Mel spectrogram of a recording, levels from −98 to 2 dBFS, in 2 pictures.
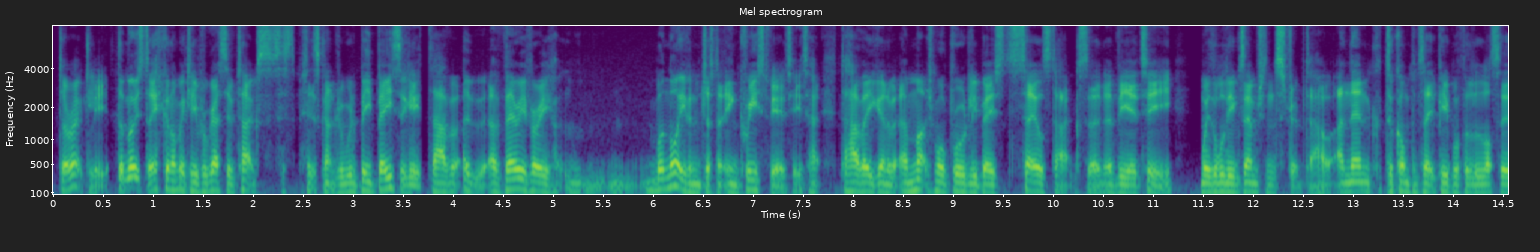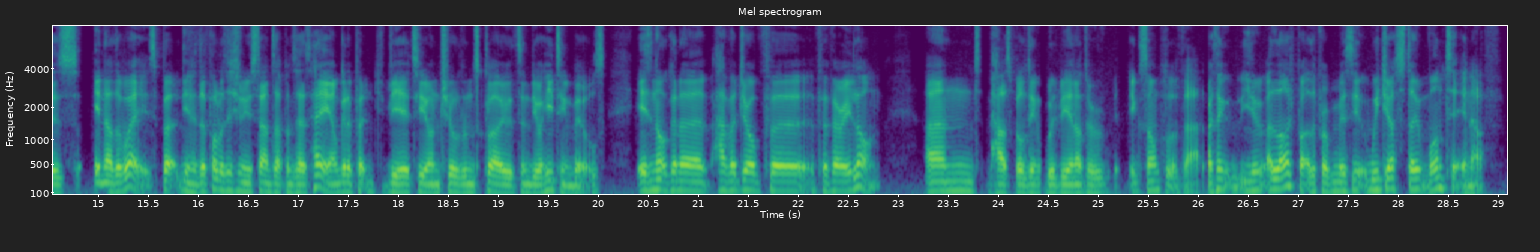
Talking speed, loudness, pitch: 235 wpm, -23 LUFS, 115 Hz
